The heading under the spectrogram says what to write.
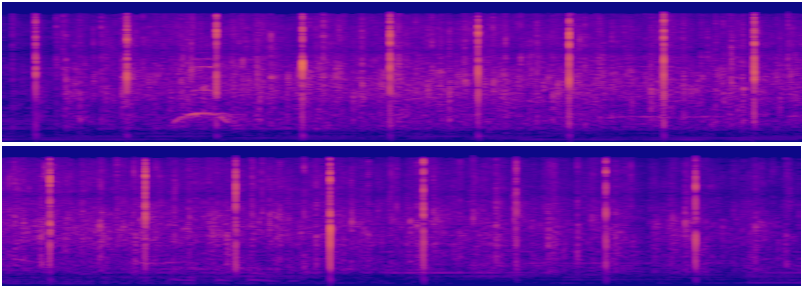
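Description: A church audience gives a clap offering, applauding steadily for several seconds. It is a dense patter of many hands with sharp individual claps standing out, moderately loud and continuous throughout with no talking over it.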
